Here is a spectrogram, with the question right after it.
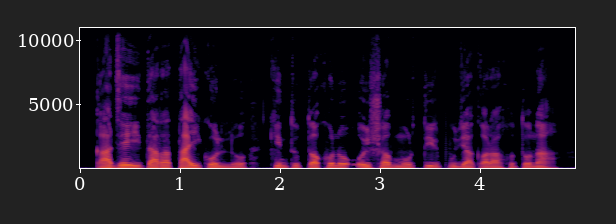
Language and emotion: Bengali, neutral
